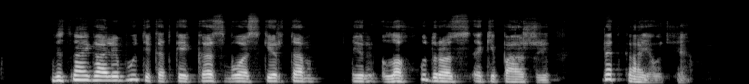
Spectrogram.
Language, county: Lithuanian, Alytus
